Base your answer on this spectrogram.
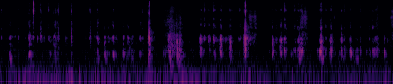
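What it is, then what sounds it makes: Pen nib scratching paper. A fountain pen writes slowly on the paper page of a thick open book lying flat, with a left hand pressing the page down. The result is a quiet run of dry, scratchy nib strokes with a bright, papery edge and a few sharper scrapes.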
